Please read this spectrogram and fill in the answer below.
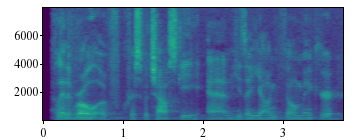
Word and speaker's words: Wachowski: Well, we should by now, but like JT says it one way, and the rest of us are pronouncing it one way. It's Wachowski.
